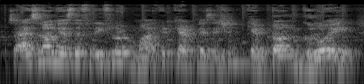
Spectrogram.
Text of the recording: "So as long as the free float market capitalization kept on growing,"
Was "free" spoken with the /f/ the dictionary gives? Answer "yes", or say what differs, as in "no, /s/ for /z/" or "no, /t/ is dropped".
yes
